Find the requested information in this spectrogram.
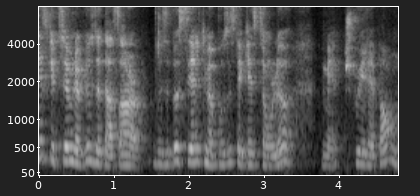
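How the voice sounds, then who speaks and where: A woman with a plain, everyday voice keeps a moderate pace and ordinary pitch variation. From Quebec, Montreal. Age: 20s. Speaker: content creator. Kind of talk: casual Q&A vlog. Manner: casual, chatty.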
